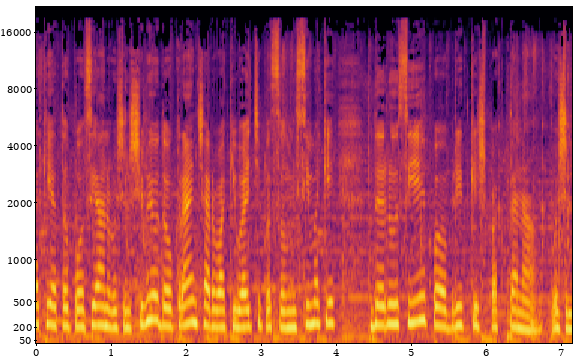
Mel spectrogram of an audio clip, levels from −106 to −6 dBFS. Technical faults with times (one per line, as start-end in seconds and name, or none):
none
